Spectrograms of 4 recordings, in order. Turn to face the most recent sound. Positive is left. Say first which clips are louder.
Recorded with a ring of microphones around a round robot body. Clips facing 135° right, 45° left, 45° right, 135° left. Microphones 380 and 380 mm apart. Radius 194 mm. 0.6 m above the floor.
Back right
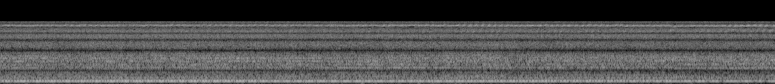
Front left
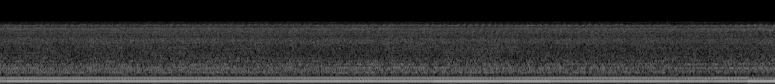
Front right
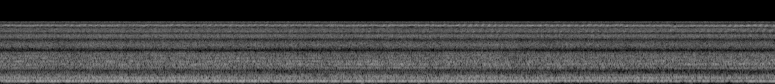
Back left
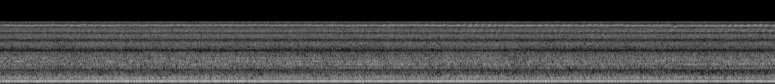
# back right 4 dB, back left 2 dB
turn(degrees=-130)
